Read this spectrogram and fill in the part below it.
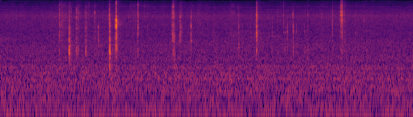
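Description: A cable plug scrapes and clicks into a socket.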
